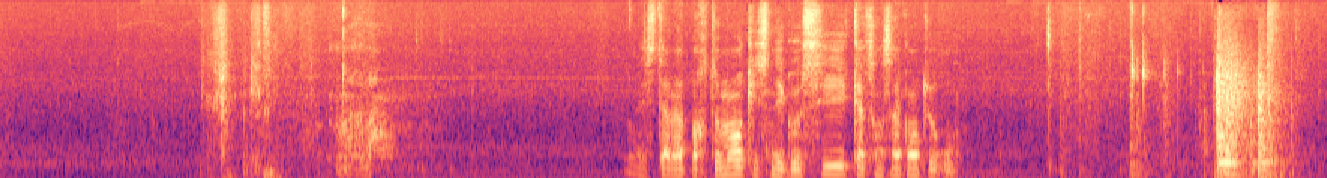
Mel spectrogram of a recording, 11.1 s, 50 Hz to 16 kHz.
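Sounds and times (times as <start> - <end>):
cabinet door knocks and scraping: 10.1 - 10.9.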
